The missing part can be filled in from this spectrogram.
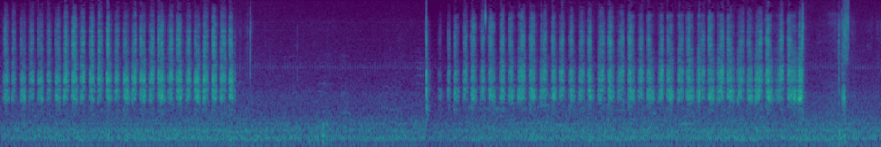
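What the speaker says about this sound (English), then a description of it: "So I'm going to scratch this lucky mark." A coin scratches rapidly back and forth across a One Piece scratch lottery card in rhythmic rasping strokes, close and loud, with a pause midway before the scratching resumes.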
